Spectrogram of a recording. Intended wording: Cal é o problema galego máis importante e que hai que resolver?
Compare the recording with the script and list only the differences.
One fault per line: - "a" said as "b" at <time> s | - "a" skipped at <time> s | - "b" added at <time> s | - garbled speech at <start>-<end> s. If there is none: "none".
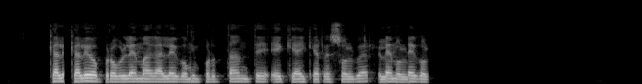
- "cal" added at 0.7 s
- "máis" skipped at 1.9 s
- garbled speech at 3.8-4.3 s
